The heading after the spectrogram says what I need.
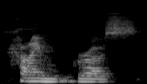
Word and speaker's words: Chaim Gross: And I was told by my very first visitor at the museum that this artist is pronounced Chaim Gross, a Jewish name.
